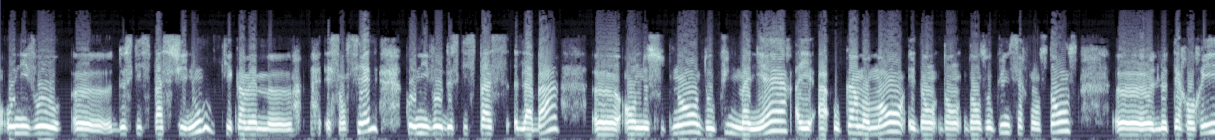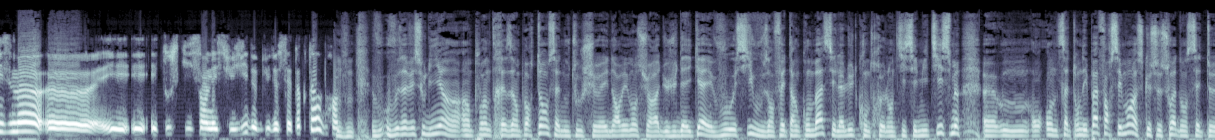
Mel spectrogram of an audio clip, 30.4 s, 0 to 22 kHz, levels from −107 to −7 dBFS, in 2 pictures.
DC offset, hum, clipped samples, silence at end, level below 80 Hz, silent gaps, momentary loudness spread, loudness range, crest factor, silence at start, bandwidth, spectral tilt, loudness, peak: under 0.1%; none; under 0.1%; 0 s; -44 dBFS; none; 12 LU; 10 LU; 10 dB; 0 s; 15 kHz; -5 dB/octave; -13 LUFS; -2 dBFS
